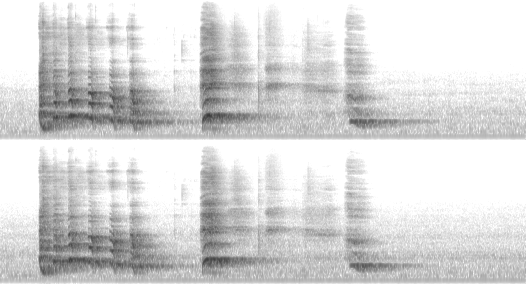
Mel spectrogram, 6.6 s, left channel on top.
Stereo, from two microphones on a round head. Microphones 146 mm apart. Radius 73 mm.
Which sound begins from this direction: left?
A giggle, at 0.5 s.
